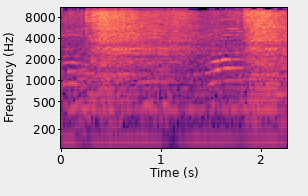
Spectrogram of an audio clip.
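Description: Tibetan monastic ritual music for a masked cham dance: a low steady drone from long horns under a higher wavering wind tone that slides upward near the end, with bright crashes near the start and again near the end.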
